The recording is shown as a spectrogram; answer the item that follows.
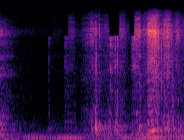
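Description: A paper leaflet rustling and scraping against a metal mailbox slot as it is pushed in. It starts about a second in and grows louder toward the end.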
